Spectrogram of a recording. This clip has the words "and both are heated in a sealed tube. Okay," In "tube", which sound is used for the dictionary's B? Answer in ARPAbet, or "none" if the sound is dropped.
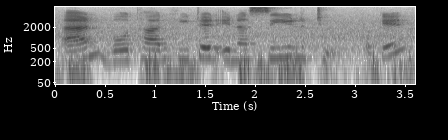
none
